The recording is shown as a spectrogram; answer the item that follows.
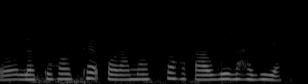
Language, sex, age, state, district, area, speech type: Santali, female, 18-30, West Bengal, Purba Bardhaman, rural, spontaneous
